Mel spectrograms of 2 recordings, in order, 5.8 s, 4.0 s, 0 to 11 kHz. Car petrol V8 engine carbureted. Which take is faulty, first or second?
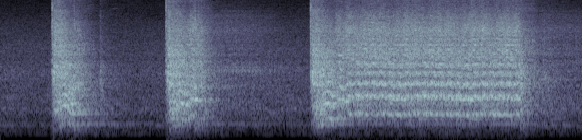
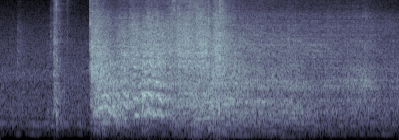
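second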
